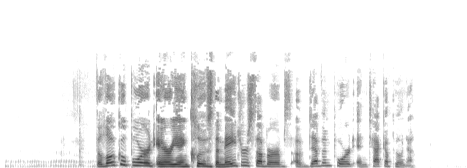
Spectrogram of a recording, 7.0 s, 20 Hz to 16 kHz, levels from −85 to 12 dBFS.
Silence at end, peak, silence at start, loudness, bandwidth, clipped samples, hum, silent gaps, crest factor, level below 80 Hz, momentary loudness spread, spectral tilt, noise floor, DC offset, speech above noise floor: 0.85 s; -2 dBFS; 1.45 s; -19 LUFS; 11 kHz; under 0.1%; none; none; 20 dB; -74 dBFS; 18 LU; -4 dB/octave; -83 dBFS; under 0.1%; 64 dB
